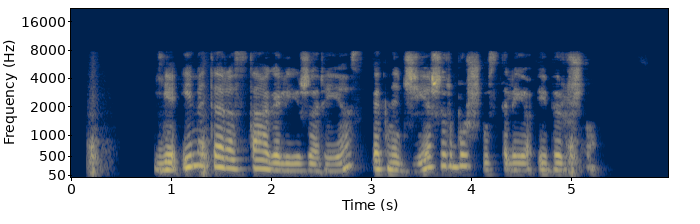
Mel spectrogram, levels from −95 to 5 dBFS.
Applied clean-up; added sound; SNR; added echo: classical method WPE with log-MMSE.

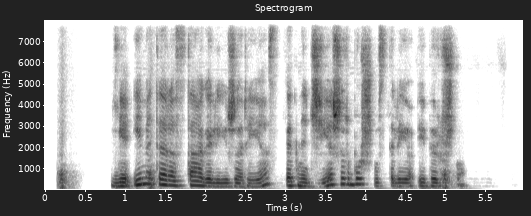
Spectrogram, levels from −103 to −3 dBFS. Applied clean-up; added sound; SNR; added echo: neural separator model SepFormer DNS4.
